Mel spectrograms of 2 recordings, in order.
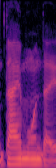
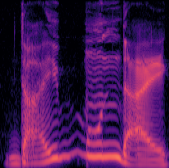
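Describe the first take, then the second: First: Said in the usual way. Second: Drawn-out, high mock TV alarm; overdramatized news. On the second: Mimicking how the Japanese news does it, slow overdramatized cry. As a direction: stretch it out like a melodramatic headline. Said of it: "dramatized movie, sh-, uh, T V show".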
